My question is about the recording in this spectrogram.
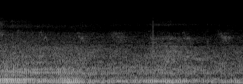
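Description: A motor vehicle's engine running nearby, a steady low drone that slowly fades.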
